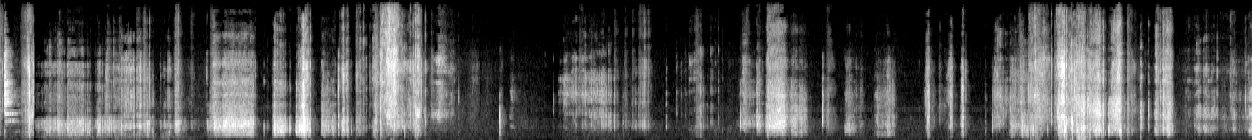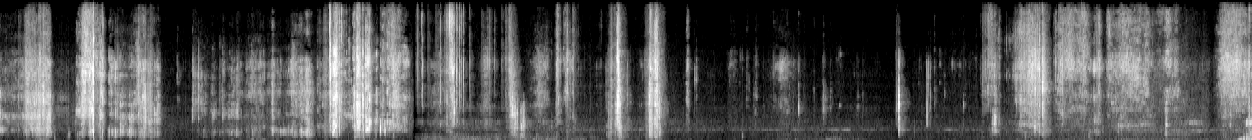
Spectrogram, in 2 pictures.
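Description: Close-up paper and sticker handling: rustling and peeling of a paper sticker, small scissors snipping around it partway through, then fingers rubbing it down onto a journal page. The sounds are irregular scrapes and crackles with sharp little clicks.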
